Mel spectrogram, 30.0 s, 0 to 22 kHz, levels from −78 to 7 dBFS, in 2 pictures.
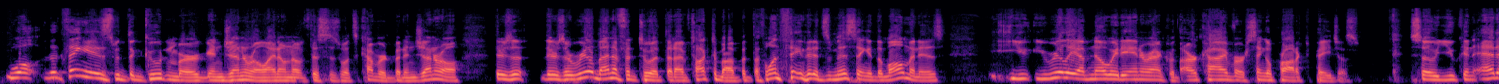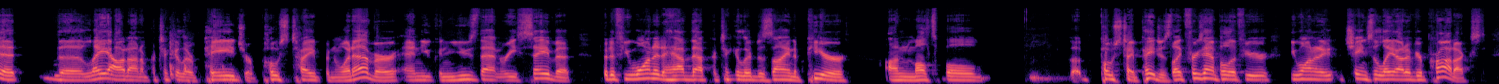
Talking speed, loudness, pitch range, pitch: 220 wpm, -19 LUFS, 130-175 Hz, 150 Hz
